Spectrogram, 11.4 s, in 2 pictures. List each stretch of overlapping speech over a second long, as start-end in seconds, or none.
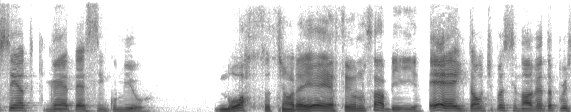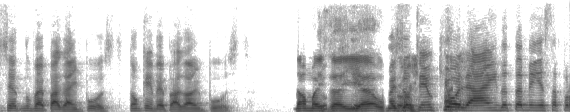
8.9-10.4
